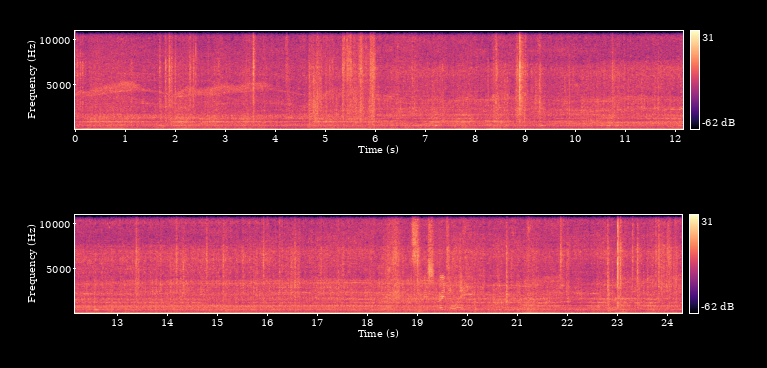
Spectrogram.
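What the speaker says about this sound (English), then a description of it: "Driving around the front lot, just pissing off the neighbors." A Freightliner cabover truck with a Big Cam Cummins engine drives slowly around a front lot, its deep diesel rumble steady and loud throughout with slight swells in load.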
